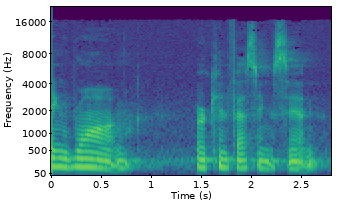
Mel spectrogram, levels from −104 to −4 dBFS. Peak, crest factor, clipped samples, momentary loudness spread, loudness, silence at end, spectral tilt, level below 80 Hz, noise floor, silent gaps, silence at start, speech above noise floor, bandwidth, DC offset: -12 dBFS; 16 dB; under 0.1%; 10 LU; -28 LUFS; 0 s; -5 dB/octave; -78 dBFS; -53 dBFS; none; 0 s; 25 dB; 17 kHz; under 0.1%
